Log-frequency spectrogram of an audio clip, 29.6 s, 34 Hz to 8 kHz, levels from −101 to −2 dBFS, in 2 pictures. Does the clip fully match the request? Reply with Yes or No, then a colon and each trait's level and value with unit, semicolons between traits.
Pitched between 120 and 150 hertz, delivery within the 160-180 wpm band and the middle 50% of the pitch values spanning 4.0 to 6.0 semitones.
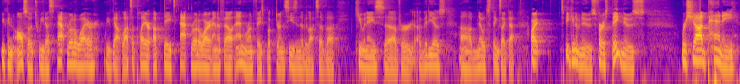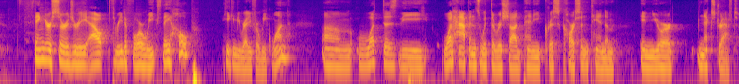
No: low, 105 Hz; average, 170 wpm; average, 4.7 semitones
